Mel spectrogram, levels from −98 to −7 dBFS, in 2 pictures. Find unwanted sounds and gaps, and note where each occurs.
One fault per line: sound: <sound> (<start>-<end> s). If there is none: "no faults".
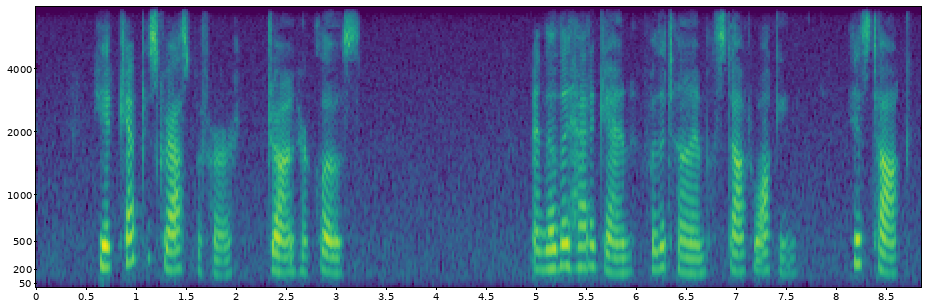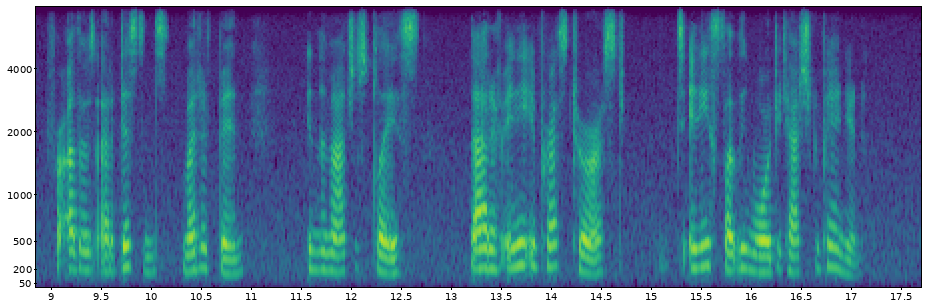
no faults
